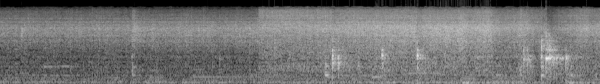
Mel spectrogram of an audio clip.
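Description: Sliced onion and beef sizzling in a frying pan. About halfway through, the sizzle grows louder as washed, dried eggplant strips go into the pan, and a wooden board and spoon knock against the pan a few times.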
